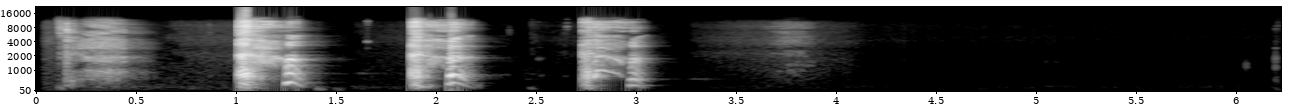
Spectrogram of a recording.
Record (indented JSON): {
  "three_cough_length": "6.2 s",
  "three_cough_amplitude": 32768,
  "three_cough_signal_mean_std_ratio": 0.22,
  "survey_phase": "beta (2021-08-13 to 2022-03-07)",
  "age": "45-64",
  "gender": "Female",
  "wearing_mask": "No",
  "symptom_runny_or_blocked_nose": true,
  "smoker_status": "Never smoked",
  "respiratory_condition_asthma": false,
  "respiratory_condition_other": false,
  "recruitment_source": "REACT",
  "submission_delay": "5 days",
  "covid_test_result": "Negative",
  "covid_test_method": "RT-qPCR",
  "influenza_a_test_result": "Negative",
  "influenza_b_test_result": "Negative"
}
